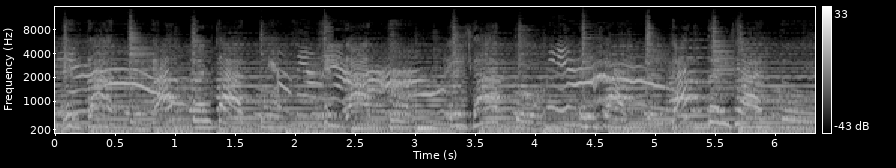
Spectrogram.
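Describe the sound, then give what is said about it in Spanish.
A voice sings imitated cat meows in a Spanish animal-guessing song, a quick series of mews over a bright, steady musical backing with a bouncy rhythm, loud throughout. “Maullo y ronroneo, miau, miau, miau, miau.”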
